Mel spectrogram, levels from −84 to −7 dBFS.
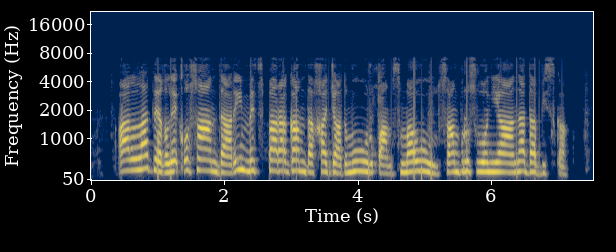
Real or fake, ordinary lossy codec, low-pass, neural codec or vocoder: real; Opus, 64 kbps; 7.2 kHz; none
